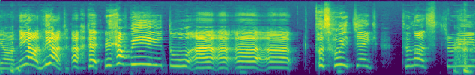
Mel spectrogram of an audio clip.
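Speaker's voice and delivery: high, loud, half-crying plea; loud pleading. Real, not acted. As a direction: wail for help, loud and high. Begging friend for help.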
